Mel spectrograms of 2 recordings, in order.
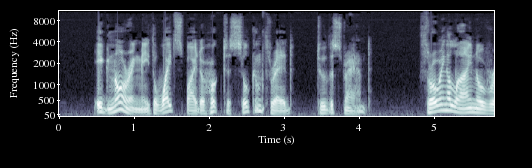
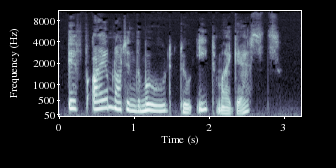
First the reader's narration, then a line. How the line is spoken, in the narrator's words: she continued in her airy little voice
